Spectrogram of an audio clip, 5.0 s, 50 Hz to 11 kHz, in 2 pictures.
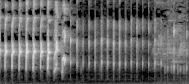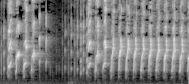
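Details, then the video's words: Fighter lovebird in full ngekek, calling out a rival; long runs of fast, harsh, evenly pulsed chattering notes, broken by a short gap, then resuming at the same rapid rate. "Cik cikk weeeeerrr...lovebird fighter gacor ngekek memanggil l4w4n"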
